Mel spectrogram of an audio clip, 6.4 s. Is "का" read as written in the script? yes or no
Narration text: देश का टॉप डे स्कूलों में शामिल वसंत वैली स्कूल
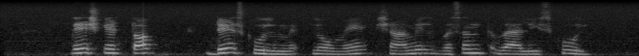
no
